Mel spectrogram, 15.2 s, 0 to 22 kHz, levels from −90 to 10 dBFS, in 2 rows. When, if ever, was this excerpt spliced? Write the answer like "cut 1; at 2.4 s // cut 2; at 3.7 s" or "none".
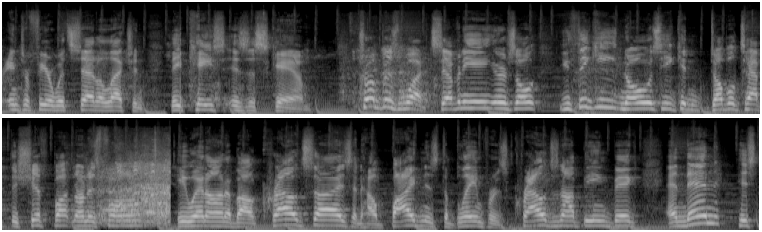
cut 1; at 1.9 s // cut 2; at 9.3 s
